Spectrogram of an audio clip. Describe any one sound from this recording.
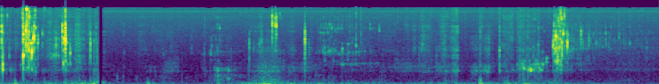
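Water splashes and churns around the microphone as it dips under the surface.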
